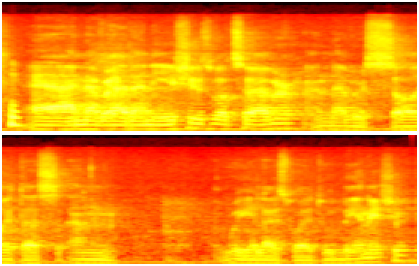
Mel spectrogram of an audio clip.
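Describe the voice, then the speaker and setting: With a southern Swedish accent, a man with a fairly low pitch and ordinary pitch variation talks at a very fast pace amid noticeable background noise and audible room echo. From southern Sweden. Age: 20s. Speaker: podcast guest. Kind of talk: casual interview chat.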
